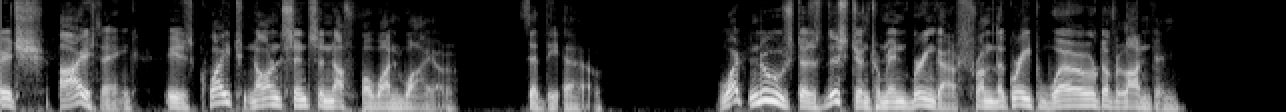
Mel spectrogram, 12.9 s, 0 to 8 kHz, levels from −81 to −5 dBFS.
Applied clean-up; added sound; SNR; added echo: neural mask model Resemble Enhance denoiser.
